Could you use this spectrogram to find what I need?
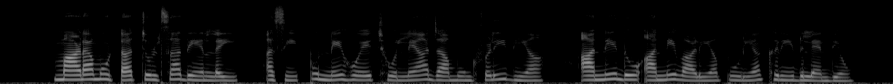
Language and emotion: Punjabi, neutral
